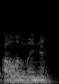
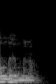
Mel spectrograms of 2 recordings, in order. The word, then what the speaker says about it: aluminium: But this is the real name for this here is aluminium, not aluminum, aluminium.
